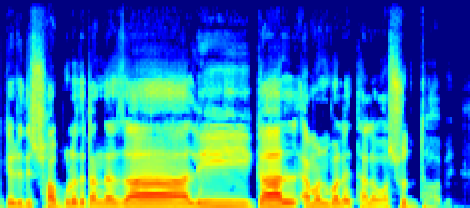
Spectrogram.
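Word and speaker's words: ذٰلِكَ: কেউ যদি সবগুলোতে টান দেয় জালিকাল এমন বলে তাহলে অশুদ্ধ হবে। শুদ্ধটা কি হবে? জালিকা। তাহলে যখন কোরআন মাজিদের সূরা বাকারার প্রথম শব্দে কি রয়েছে?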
